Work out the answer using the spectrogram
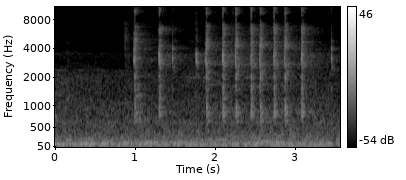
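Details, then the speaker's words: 1979 Ford L-600 service truck that sat 17 years in a barn: the rear winch solenoid clicks in quick dry bursts but the motor never turns. Owner suspects the winch motor is stuck. "Nothing, huh? Nothing, but it's the solenoid's clicking. Oh, it is? Yeah, hear it?"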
